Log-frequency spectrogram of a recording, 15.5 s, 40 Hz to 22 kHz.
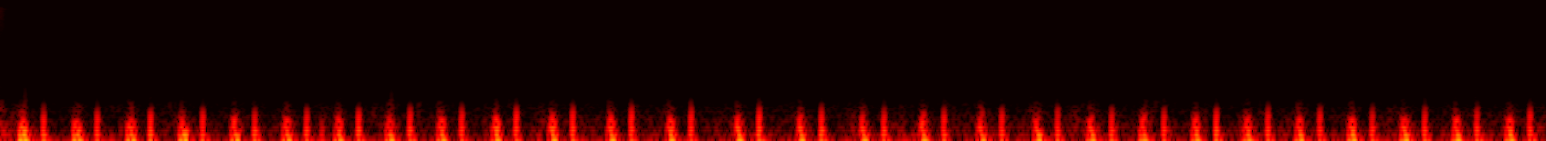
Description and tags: heartbeat (fast but inconsistent)
Yes, it's your boy's heartbeat. Recorded all with the H5. Sounds amazing doesn't it? I'm so happy with my purchase.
